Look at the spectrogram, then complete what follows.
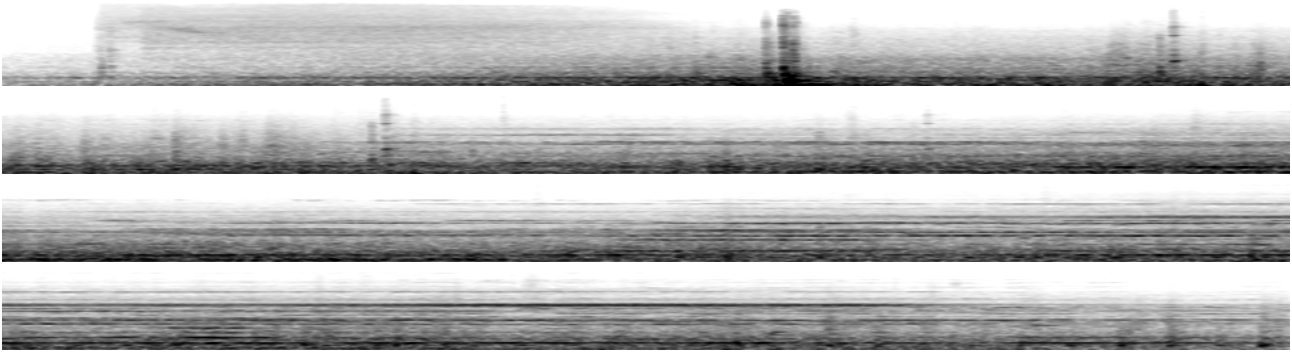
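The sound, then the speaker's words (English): A train rolls steadily along the rails, its wheels letting out sustained high-pitched squeals and metallic whines over a constant low rumble, with a sharp clank near the start. “Misha is sitting on the train and the person next to him disappears.”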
